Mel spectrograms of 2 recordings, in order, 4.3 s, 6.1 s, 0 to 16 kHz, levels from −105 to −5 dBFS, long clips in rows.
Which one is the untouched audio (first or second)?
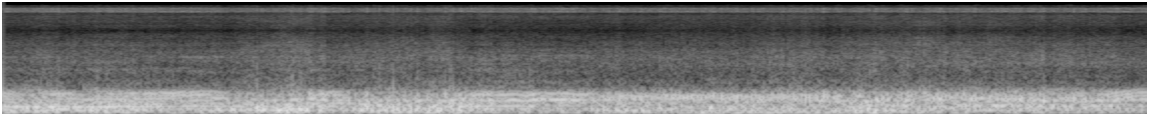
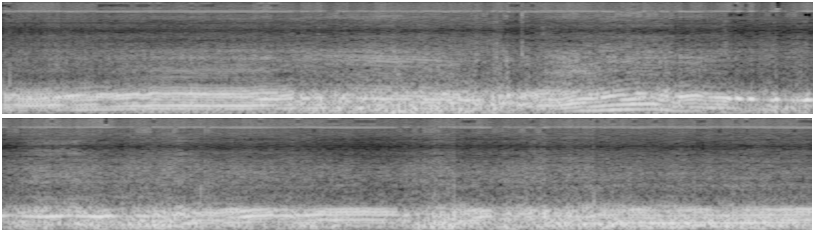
second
